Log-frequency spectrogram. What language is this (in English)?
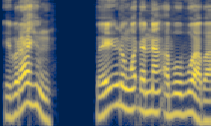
Hausa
